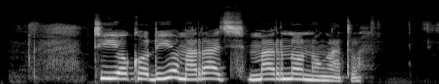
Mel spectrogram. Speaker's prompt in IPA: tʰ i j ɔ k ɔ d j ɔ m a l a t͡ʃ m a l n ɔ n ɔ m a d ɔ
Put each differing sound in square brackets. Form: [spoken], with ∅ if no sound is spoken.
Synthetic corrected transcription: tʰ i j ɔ k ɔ d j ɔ m a [ɾ] a t͡ʃ m a [r] n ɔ n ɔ [ŋ] a [t] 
